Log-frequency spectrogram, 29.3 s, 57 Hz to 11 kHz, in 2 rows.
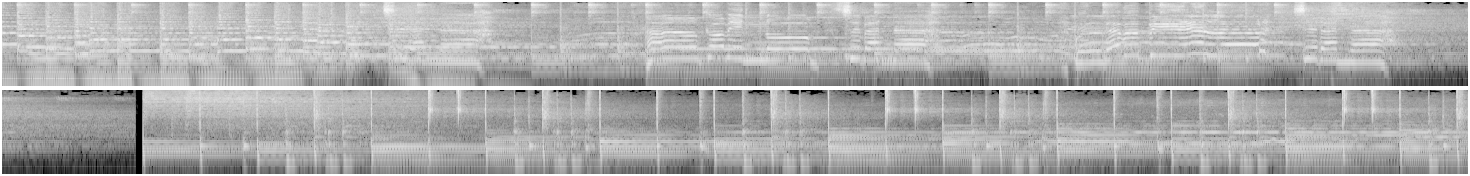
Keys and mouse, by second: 0.0 e, 0.9 middle click, 1.8 ctrl+z, 2.4 ctrl+z, 6.8 click, 7.6 e, 9.1 click, 9.5 middle click, 9.9 Tab, 11.5 right click, 12.0 Tab, 25.2 ctrl+7, 27.2 click, 28.0 ctrl+z.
